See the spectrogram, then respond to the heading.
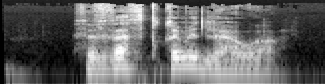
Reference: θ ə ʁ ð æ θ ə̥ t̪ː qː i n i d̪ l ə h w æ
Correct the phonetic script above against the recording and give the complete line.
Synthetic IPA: θ ə v ð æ θ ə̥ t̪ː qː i m i d̪ l ə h w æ

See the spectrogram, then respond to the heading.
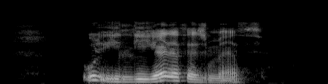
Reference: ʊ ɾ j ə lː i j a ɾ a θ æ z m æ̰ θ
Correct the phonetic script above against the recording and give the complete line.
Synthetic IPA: ʊ ɾ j ə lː i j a ɾ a θ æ z m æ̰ θ

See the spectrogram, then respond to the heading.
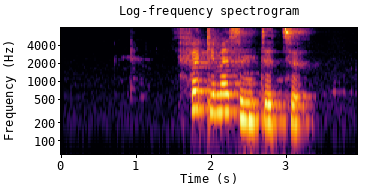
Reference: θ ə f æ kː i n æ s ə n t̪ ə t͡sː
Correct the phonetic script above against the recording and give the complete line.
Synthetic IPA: θ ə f æ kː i m æ s ə n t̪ ə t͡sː

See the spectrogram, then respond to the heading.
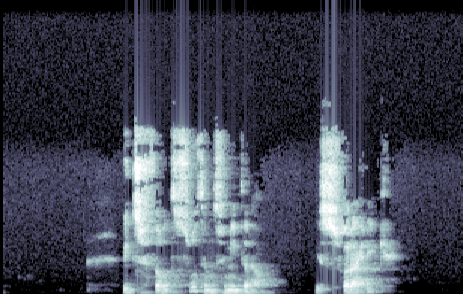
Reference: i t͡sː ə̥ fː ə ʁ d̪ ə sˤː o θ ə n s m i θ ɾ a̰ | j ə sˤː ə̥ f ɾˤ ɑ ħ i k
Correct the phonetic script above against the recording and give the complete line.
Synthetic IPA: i t͡sː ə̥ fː ə ʁ d̪ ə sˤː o θ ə n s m i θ ɾ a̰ | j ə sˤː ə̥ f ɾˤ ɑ ħ i k

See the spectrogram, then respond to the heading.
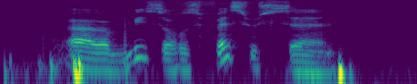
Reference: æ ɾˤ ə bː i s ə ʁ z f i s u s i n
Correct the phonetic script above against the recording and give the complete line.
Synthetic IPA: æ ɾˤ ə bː i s ə ʁ z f æ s u s æ n

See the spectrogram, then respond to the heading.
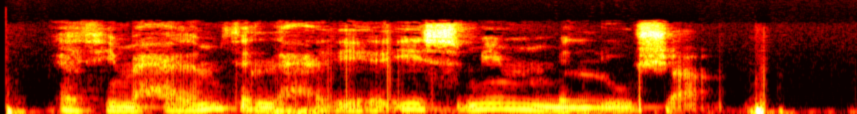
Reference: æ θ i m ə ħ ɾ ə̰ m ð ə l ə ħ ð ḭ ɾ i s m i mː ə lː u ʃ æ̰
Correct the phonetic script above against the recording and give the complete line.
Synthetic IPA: æ θ i m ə ħ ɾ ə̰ m θ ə l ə ħ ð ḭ ɾ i s m i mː ə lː u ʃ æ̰

